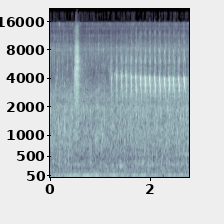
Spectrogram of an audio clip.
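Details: Cucak jenggot, known in English as grey-cheeked bulbul, a national champion, in a masteran recording: one short loud burst, then a quickening run of about fifteen sharp high chips.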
